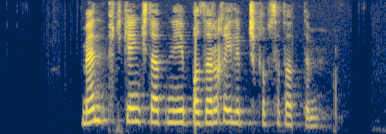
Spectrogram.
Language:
Uyghur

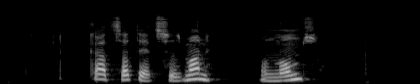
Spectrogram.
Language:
Latvian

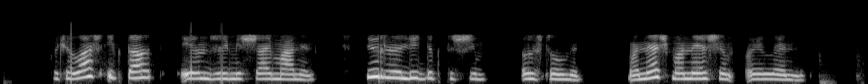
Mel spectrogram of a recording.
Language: Mari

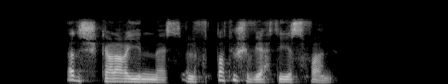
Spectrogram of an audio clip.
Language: Kabyle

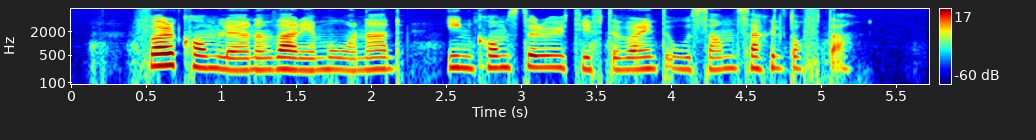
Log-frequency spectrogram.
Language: Swedish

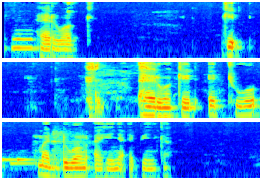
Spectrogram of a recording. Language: Luo (Kenya and Tanzania)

